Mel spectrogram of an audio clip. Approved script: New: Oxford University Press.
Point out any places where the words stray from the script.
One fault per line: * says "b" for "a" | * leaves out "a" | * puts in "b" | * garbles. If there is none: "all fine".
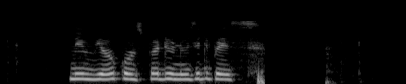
* puts in "York"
